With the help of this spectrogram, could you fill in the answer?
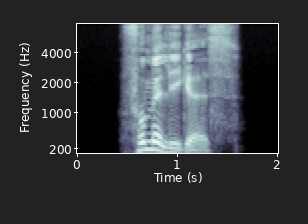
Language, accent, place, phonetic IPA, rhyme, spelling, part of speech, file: German, Germany, Berlin, [ˈfʊməlɪɡəs], -ʊməlɪɡəs, fummeliges, adjective, De-fummeliges.ogg
- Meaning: strong/mixed nominative/accusative neuter singular of fummelig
